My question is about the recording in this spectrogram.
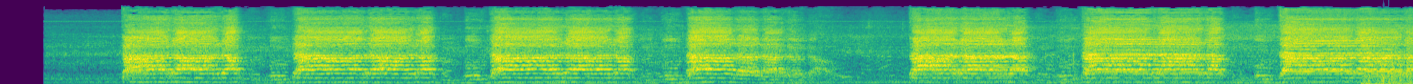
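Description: Chanting voices in repeated phrases over a steady low drone. Just before the end, the loud low running of a jet boat's engine comes in underneath.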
